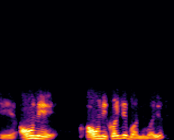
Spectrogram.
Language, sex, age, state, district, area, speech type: Nepali, male, 18-30, West Bengal, Kalimpong, rural, conversation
